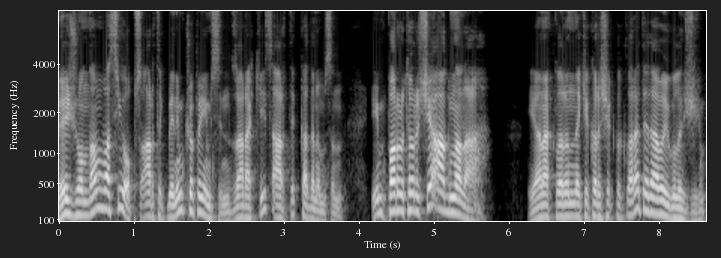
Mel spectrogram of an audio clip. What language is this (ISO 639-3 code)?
tur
